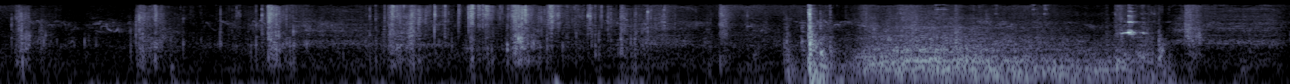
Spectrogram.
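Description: Footsteps walking, then about four seconds in a clunk and a loud rolling rush of about a second and a half as the VW campervan's sliding side door is opened.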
